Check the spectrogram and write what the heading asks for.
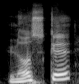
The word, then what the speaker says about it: lorsque: Okay, lorsque you see this one, it sounds like K, like this one.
